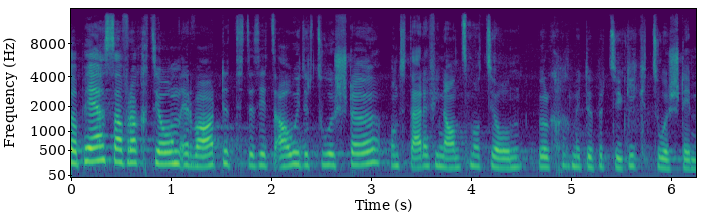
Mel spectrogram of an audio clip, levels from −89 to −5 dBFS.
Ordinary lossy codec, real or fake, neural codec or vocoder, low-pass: none; fake; vocoder, 44.1 kHz, 128 mel bands every 512 samples, BigVGAN v2; 14.4 kHz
